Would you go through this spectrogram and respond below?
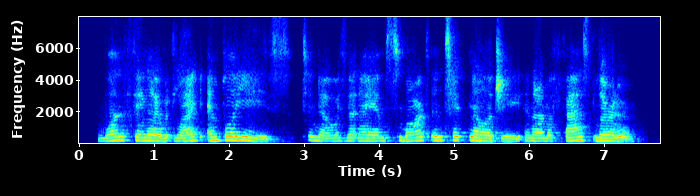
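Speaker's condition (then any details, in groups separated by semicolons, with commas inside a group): No condition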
